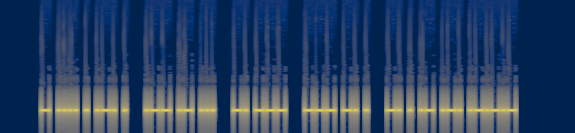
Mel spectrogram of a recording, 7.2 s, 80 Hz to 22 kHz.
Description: Morse code, heard as a keyed tone, about 34 wpm, 700 Hz. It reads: THERE WAS NO ONE NEAR.
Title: Sentences from Top 200 Words 35wpm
